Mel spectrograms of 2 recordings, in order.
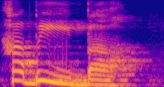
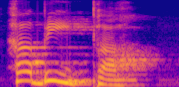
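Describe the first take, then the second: First: The consonant before the last vowel is B. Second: The consonant before the last vowel is P. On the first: The speaker calls it right. "We say Habiba" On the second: The speaker calls it wrong. "I'll say it with a P"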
